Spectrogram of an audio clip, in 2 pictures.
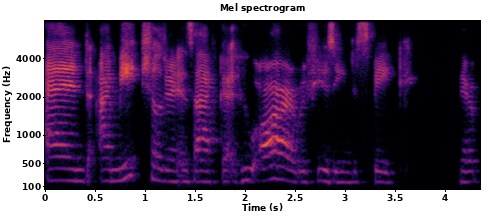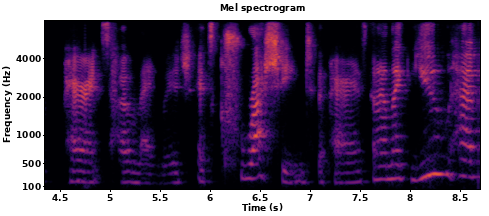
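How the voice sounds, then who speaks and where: A woman speaks at a medium pitch and a moderate pace, in an unremarkable speaking voice. Her intonation is lively. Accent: American. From United States. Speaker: writer. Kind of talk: panel discussion.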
